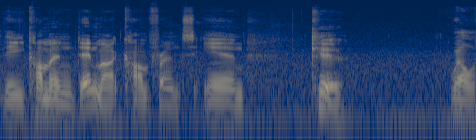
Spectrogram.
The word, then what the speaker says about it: Køge: It's spelt K with an O and a slash and a G-E, but you don't say all of those letters, so it's quite fun.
